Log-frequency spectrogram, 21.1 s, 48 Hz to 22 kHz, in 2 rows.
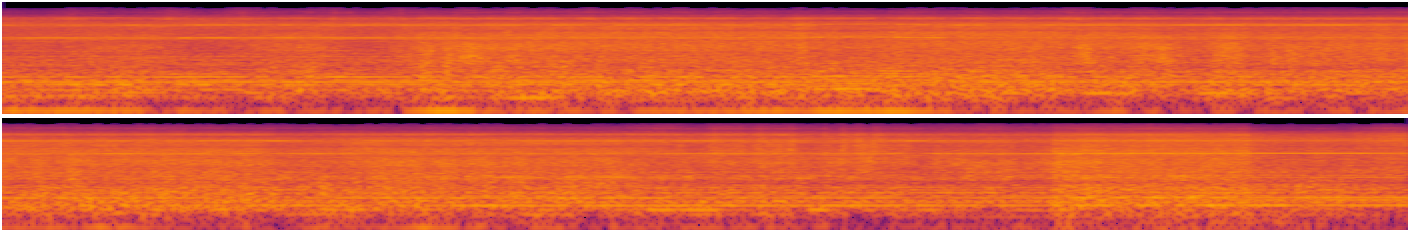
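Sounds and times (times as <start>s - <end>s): pressure washer whine: 0.0s - 21.0s.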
